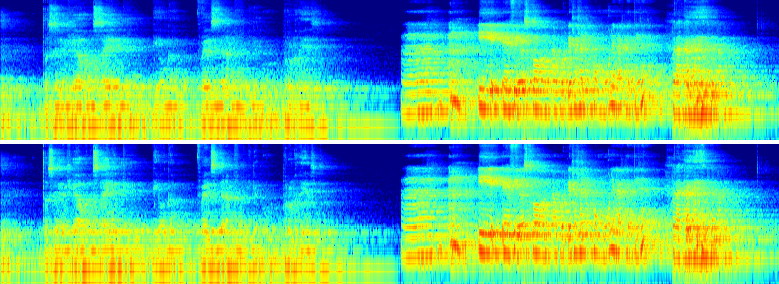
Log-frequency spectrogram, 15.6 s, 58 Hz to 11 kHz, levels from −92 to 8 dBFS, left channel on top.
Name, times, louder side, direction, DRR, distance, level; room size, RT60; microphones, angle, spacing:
voice 1, 0.9-3.5 3.9-6.3 13.3-14.2, equal, 40° right, -1 dB, 6.6 m, -22 dB
voice 2, 8.0-12.9 13.4-14.4, equal, 15° right, -4 dB, 2.2 m, -16 dB
26.0 x 18.0 x 9.0 m, 2.9 s
head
